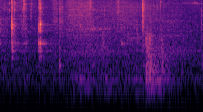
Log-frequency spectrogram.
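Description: Small sharp clicks and taps of multimeter test-probe tips being placed on the ignition coil's terminals, a few in the first half second, then a duller handling bump about a second and a half in.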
